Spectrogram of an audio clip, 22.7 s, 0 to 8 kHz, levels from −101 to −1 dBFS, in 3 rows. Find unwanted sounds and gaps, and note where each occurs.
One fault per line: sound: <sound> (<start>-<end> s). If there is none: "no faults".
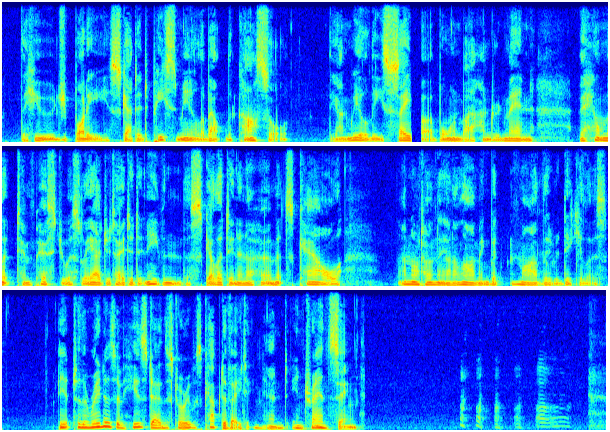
sound: dropout (5.1-5.2 s)
sound: laugh (20.9-22.3 s)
